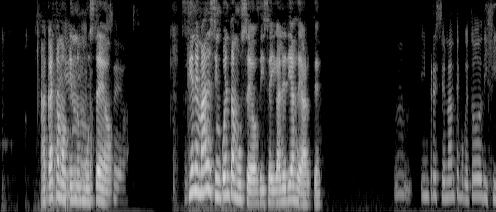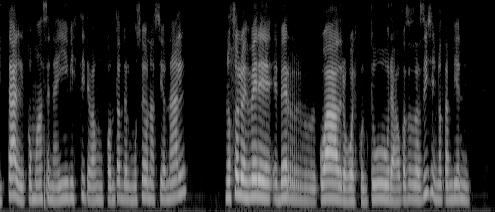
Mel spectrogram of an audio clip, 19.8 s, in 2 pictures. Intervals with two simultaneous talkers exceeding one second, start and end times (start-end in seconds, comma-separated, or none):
0.9-2.3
